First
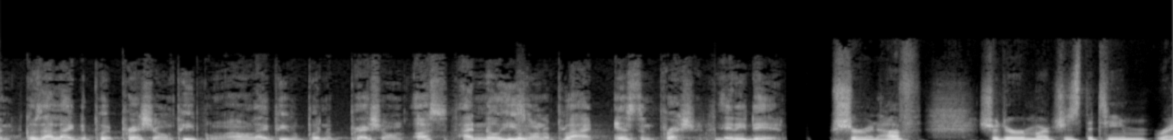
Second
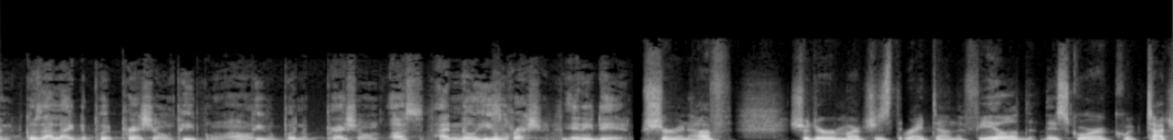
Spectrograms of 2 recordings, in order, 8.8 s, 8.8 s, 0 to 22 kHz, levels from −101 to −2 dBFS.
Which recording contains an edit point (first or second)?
second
